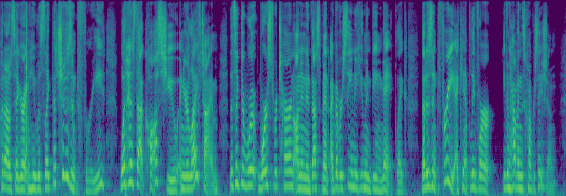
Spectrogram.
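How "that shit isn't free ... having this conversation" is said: acted, angry, scolding, lecturing rant. Retelling how the house manager scolded the speaker: imitating angry Steve. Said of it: "he got so mad at me".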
